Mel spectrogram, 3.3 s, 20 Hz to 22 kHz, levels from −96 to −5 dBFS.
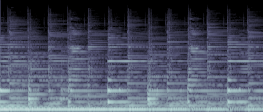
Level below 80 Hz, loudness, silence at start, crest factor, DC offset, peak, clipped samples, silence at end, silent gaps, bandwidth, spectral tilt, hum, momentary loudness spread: -62 dBFS; -27 LUFS; 0 s; 14 dB; under 0.1%; -12 dBFS; under 0.1%; 0 s; none; 9.6 kHz; -7 dB/octave; none; 5 LU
